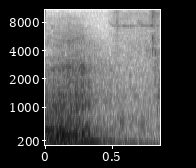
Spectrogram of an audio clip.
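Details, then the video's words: Lion giving a short, deep roar that starts loud and rough, then fades within half a second into a low tail. "Som de Leões"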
